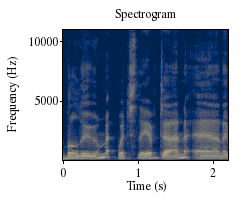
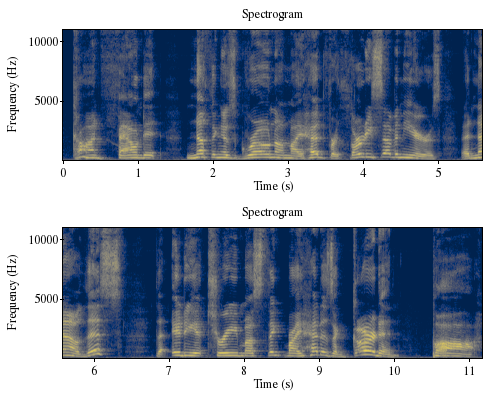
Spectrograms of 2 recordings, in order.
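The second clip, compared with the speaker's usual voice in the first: put-on cranky old man; 5 dB louder than usual. The landlord cursing the tree on his head, loud and irritated.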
